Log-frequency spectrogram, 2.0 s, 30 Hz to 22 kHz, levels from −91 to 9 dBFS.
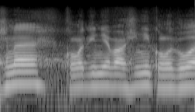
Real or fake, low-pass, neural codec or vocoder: fake; 14.4 kHz; autoencoder, 48 kHz, 32 numbers a frame, DAC-VAE, trained on Japanese speech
